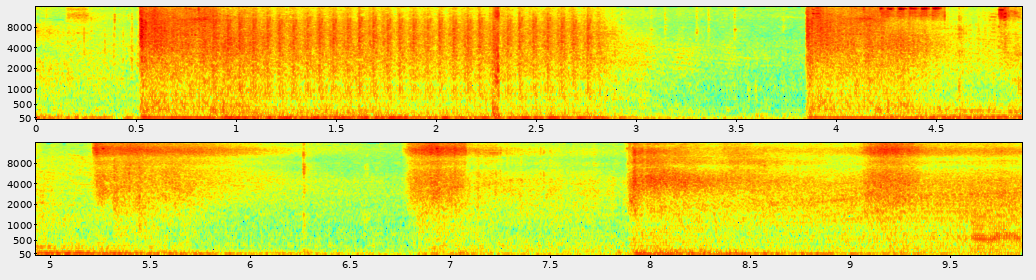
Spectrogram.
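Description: Sustained bursts of heavy gunfire from the video game Mass Effect as a turret is shot and destroyed, loud and continuous in three long waves with short breaks between them.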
